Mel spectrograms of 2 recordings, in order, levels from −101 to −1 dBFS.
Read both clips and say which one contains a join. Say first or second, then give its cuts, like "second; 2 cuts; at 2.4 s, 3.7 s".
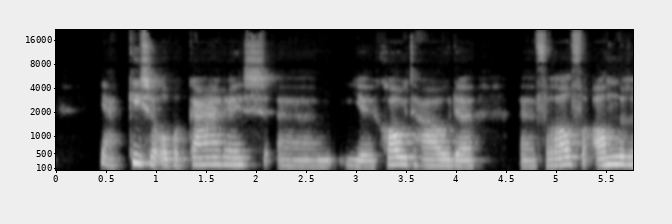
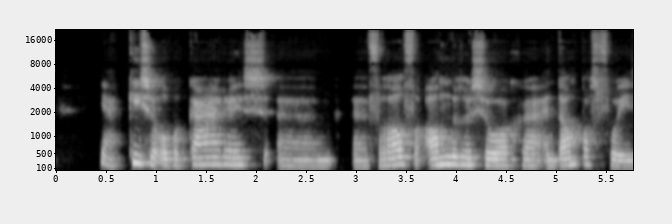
second; 1 cut; at 2.8 s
